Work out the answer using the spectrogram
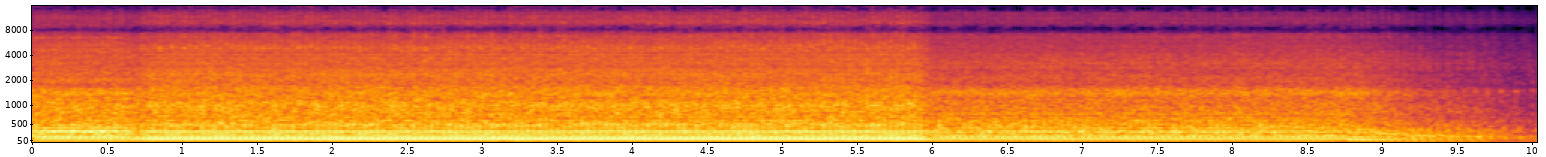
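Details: Honda lawn mower after an engine swap (original crankshaft badly damaged), with the recoil starter cleaned, lubricated and reinstalled: steady, even single-cylinder drone at constant speed, then winds down at shutoff; runs smoothly.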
